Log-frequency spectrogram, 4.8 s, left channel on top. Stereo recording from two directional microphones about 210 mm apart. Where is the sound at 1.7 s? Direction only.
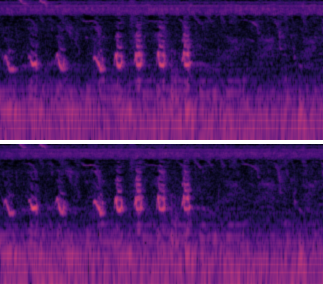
50° right (ahead or behind).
